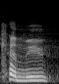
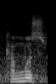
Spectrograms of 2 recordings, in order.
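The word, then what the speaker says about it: Camus: some Shakespeare and Albert kamu kamu yeah I thought they thought it was kamus which rhymes with what what yeah um no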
